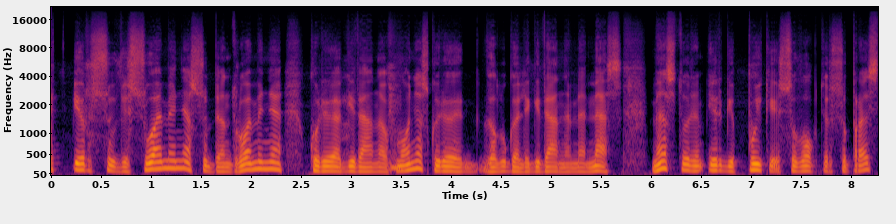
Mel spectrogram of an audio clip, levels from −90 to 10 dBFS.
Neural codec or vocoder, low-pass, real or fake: autoencoder, 48 kHz, 128 numbers a frame, DAC-VAE, trained on Japanese speech; 19.8 kHz; fake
